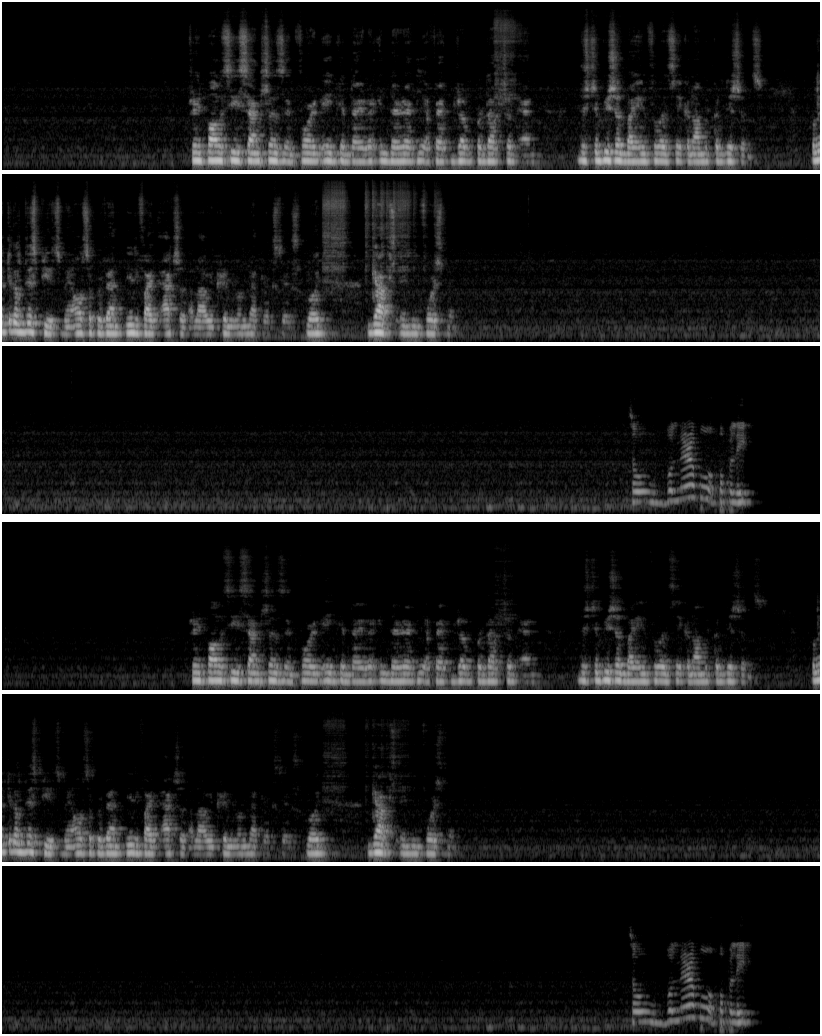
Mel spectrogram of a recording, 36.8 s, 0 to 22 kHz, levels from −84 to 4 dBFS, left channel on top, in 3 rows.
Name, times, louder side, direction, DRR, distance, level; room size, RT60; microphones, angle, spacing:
voice 1, 2.8-8.0 8.6-11.4 12.1-17.4 17.7-19.1, left 4 dB, 85° left, 0.7 m, -30 dB
voice 2, 33.9-35.7, left 1 dB, 5° left, 1.7 m, -41 dB
17.0 x 7.2 x 4.3 m
head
